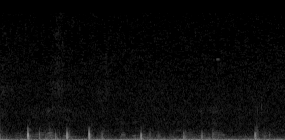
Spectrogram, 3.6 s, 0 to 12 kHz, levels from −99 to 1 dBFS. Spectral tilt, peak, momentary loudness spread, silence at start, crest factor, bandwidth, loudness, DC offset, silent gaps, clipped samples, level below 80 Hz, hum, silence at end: -7.5 dB/octave; -28 dBFS; 10 LU; 0 s; 24 dB; 11 kHz; -57 LUFS; under 0.1%; none; under 0.1%; -58 dBFS; none; 0 s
